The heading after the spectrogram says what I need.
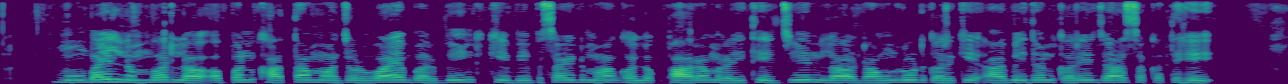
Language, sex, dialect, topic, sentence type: Chhattisgarhi, female, Eastern, banking, statement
